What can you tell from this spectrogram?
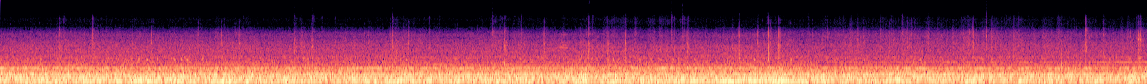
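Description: Jet airliner engines and wheels rumbling on the runway, heard from inside the cabin as the plane rolls for takeoff: a dense, steady low rumble with a constant engine hum. A second, higher hum comes in near the end, with light rattles now and then.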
